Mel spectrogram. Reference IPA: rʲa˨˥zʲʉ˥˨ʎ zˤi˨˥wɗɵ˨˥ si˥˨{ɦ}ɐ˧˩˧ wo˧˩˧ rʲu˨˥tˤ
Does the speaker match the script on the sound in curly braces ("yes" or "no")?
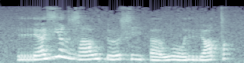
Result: no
